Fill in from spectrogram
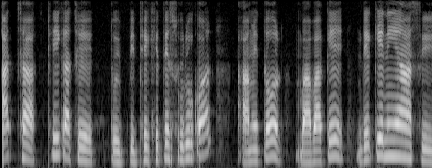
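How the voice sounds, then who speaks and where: A smooth, clear mother bird from a cartoon, played by a woman, gentle and indulgent with her family. The sound is dry and a little way from the mic. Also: fairly high pitch, expressive, unhurried, no room sound, distant mic. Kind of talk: scripted cartoon voice acting.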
